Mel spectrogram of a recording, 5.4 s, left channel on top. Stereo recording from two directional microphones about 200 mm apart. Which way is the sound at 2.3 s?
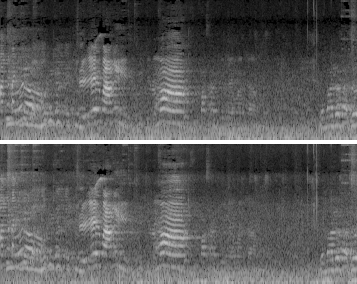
25° left (ahead or behind).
